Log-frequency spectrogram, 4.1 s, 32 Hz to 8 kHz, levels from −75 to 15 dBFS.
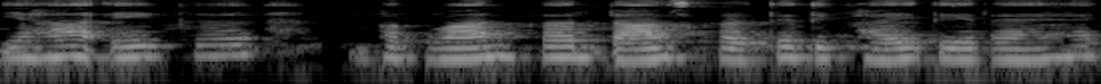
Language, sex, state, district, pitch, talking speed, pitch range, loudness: Hindi, female, Bihar, Saharsa, 180 Hz, 145 wpm, 165-190 Hz, -29 LUFS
